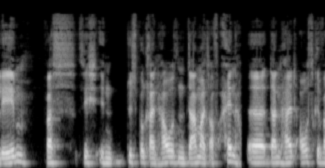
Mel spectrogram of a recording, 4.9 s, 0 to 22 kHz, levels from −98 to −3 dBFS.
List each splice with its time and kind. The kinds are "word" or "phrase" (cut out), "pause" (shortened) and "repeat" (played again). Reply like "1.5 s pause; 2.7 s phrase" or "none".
3.6 s phrase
